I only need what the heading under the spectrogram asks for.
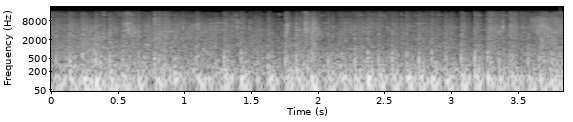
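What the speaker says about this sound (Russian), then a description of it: "Какая-то хреновая пушка, если честно" Gunfire from a weapon in the video game Titanfall, a dense, loud, continuous barrage of rapid shots and explosions with no pause, with no talking over it.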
